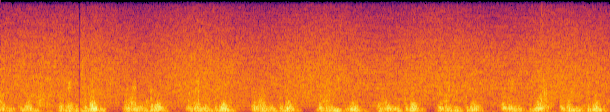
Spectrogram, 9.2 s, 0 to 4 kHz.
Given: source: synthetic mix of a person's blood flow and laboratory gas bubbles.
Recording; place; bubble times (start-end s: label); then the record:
Doppler ultrasound of blood flow; precordium
8.05-8.34 s: bubbles
From the record:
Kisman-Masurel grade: 211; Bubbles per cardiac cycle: several, 3 to 8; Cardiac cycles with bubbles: 1 to 10%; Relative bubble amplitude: barely perceptible (0.100 to 0.250); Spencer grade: 1 (occasional bubble signal discernible with the cardiac motion signal, with majority of cardiac periods free of bubbles); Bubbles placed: anywhere in the cardiac cycle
